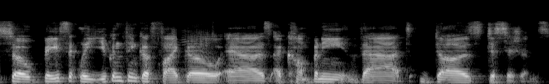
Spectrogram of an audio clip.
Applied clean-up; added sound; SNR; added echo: neural separator model SepFormer DNS4.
